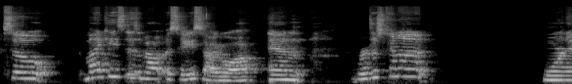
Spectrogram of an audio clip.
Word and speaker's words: Issei Sagawa: Issei Sagawa. Did I say it how I was supposed to? – Yeah, I think it's Issei Sagawa.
